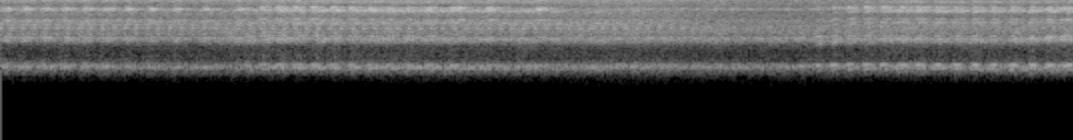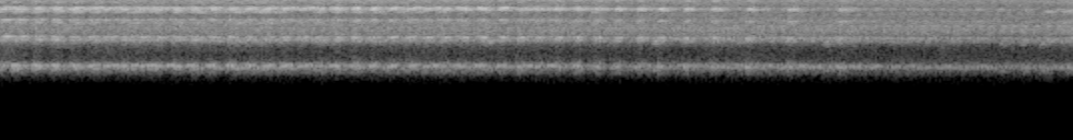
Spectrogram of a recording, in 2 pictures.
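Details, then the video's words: Summer cicada chorus recorded in Kitakami, Japan, at Michinoku Folk Village and Kitakami Tenshochi, a continuous shrill shimmering drone with rapid pulsing, dipping briefly in the middle before swelling again. "夏セミの鳴き声 ミンミンゼミから夕方のひぐらしまで"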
